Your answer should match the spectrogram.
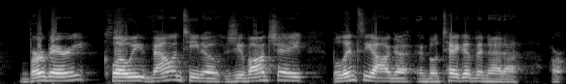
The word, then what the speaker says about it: Givenchy: Givenchy, of course, is not Givenchy. It's Givenchy.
